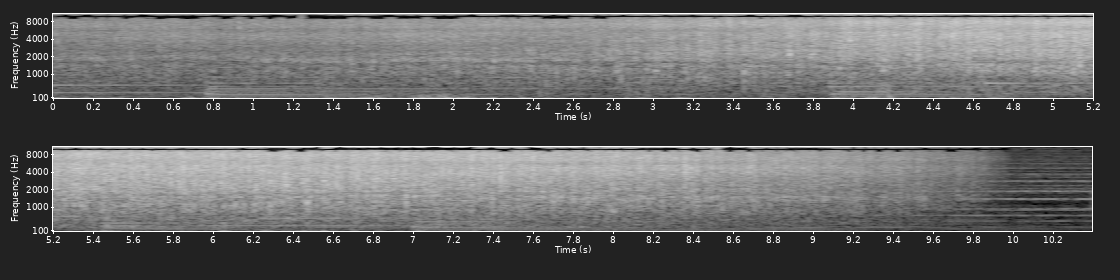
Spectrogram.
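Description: Hot-spring water running down a mineral-crusted gully, a steady splashing hiss that grows loudest about halfway through and fades near the end, under background music with held notes.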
